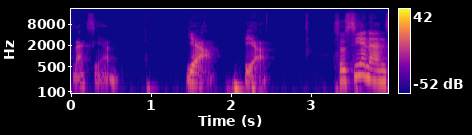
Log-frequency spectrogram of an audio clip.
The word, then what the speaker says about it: NXIVM: Is it Nexium or what was the name of the I think it was called Nexium, but I think it's NXIVM, Nexium, but pronounced Nexium.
